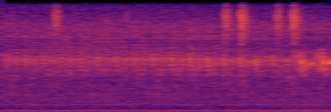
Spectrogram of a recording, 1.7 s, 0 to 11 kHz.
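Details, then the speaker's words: Engine rattle on a 1954 Gravely single-cylinder during ignition timing and points work: steady idle thump with a loose, tinny rattle like a bucket of bolts. Oil pressure reads low, in the red, and governor needs sorting; cause not confirmed. "I'm hearing a lot of rattling. It sounds like a bucket of bolts here."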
